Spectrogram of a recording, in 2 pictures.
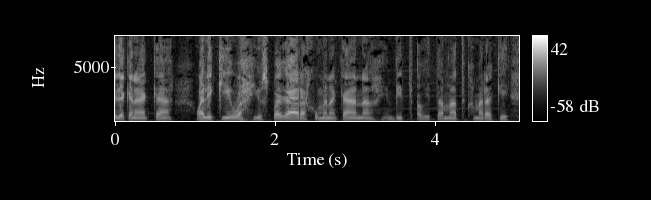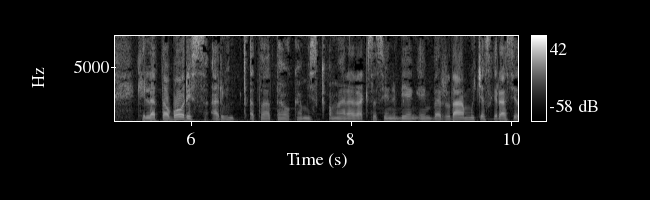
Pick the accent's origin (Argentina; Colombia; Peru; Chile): Peru; y nosotros somos, decimos como pueblos originarios, seamos quechuas, amazónicos, aymaras, somos del Perú.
